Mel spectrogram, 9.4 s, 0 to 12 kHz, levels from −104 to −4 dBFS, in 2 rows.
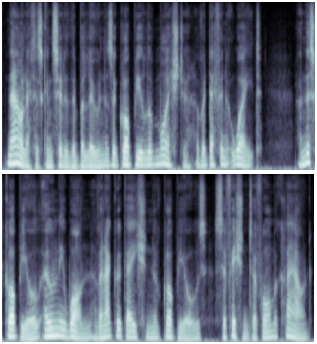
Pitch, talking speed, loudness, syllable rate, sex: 115 Hz, 190 wpm, -19 LUFS, 5.9 syllables/s, male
